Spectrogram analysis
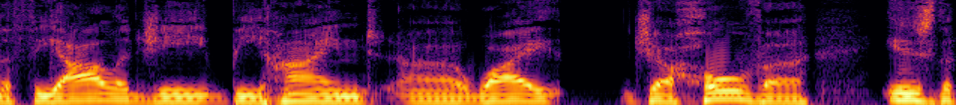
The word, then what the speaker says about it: Jehovah: They've got a tremendous article there uh that goes into the history and the theology behind uh why Jehovah is the correct pronunciation and not Yahweh.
